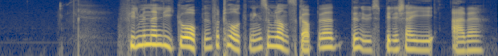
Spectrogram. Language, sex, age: Norwegian, female, 26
